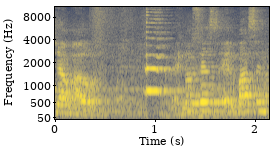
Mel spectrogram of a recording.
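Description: Voices talking, with a short, bright pitched note breaking in about a second in.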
